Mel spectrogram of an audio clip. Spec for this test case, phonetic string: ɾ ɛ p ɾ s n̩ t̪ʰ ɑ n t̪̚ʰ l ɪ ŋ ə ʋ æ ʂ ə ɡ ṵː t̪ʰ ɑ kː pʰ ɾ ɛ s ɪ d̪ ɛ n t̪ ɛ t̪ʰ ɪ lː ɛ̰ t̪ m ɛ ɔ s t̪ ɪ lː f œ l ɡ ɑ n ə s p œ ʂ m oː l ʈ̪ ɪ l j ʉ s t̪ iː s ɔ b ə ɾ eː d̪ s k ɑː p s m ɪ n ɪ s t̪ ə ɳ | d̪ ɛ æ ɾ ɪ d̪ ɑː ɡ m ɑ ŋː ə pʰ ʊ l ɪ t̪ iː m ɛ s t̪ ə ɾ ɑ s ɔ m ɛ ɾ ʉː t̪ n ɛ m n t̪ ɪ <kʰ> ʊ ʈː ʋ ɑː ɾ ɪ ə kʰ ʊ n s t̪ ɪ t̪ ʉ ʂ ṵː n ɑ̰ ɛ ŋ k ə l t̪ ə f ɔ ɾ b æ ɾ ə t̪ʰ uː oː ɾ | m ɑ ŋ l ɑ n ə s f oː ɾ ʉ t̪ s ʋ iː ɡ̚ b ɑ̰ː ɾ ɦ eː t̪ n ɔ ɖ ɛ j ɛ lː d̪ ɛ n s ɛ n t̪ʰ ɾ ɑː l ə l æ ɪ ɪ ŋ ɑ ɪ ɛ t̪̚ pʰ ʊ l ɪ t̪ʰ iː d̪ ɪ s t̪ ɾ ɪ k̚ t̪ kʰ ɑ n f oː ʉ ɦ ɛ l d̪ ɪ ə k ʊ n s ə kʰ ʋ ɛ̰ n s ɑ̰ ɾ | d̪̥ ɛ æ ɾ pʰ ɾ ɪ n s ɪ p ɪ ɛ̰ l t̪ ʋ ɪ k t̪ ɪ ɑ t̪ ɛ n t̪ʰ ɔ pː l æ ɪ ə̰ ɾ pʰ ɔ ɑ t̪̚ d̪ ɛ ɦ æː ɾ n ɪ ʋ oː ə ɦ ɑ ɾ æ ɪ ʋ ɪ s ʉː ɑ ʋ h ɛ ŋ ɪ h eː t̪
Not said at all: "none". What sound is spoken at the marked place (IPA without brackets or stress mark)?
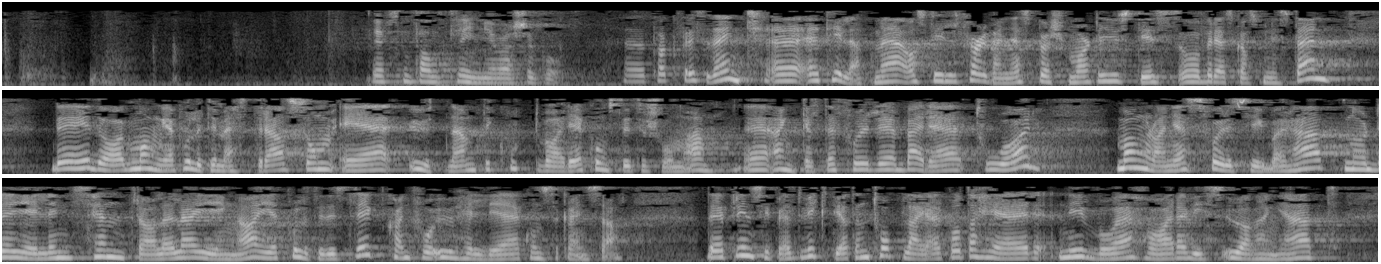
kʰ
